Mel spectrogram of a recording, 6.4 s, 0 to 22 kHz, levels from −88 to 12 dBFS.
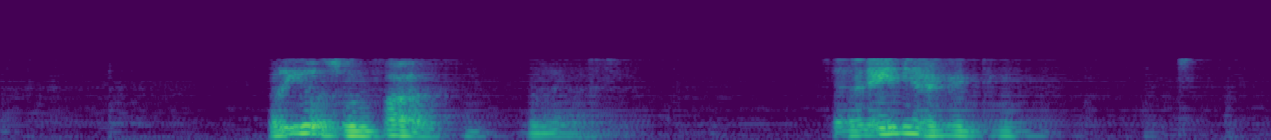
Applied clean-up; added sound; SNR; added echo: neural mask model DeepFilterNet 3.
